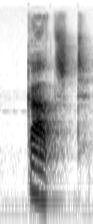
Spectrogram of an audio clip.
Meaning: inflection of kaatsen: 1. second/third-person singular present indicative 2. plural imperative
- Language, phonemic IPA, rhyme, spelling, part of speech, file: Dutch, /kaːtst/, -aːtst, kaatst, verb, Nl-kaatst.ogg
